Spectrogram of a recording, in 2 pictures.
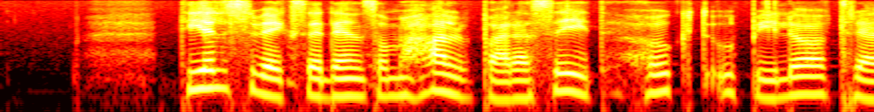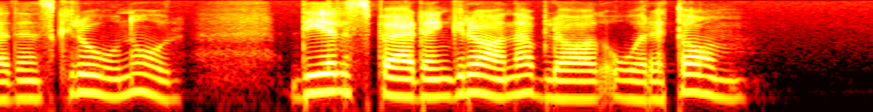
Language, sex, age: Swedish, female, 35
